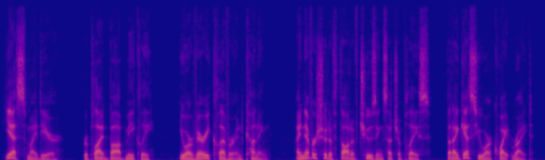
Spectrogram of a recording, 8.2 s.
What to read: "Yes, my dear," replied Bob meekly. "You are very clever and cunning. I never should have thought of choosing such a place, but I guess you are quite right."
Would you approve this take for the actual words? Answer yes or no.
yes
